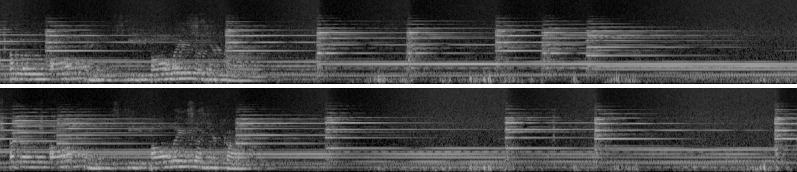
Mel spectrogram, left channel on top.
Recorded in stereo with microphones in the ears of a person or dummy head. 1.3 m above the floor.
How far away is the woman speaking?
About 10 m.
